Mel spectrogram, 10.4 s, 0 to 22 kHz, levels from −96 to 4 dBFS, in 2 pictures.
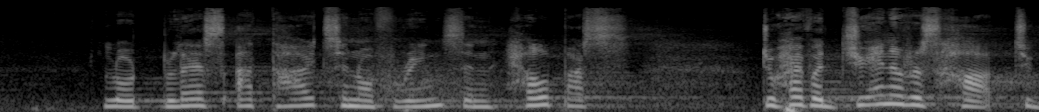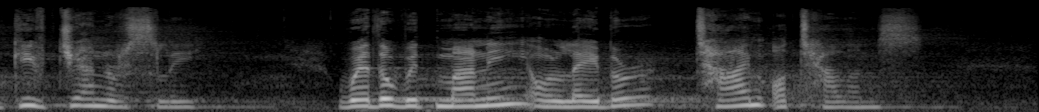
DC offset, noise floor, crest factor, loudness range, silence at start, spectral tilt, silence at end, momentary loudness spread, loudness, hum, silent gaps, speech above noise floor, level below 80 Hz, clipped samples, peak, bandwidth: under 0.1%; -68 dBFS; 20 dB; 6 LU; 0.55 s; -4.5 dB/octave; 0.6 s; 14 LU; -35 LUFS; none; none; 33 dB; -58 dBFS; under 0.1%; -16 dBFS; 16.5 kHz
